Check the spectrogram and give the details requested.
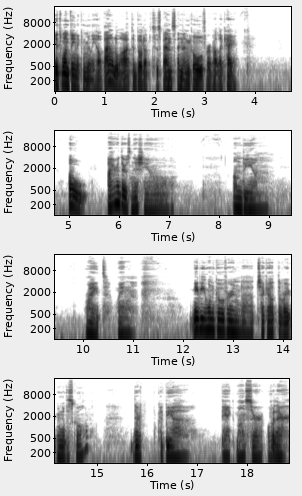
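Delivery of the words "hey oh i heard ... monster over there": lightly tossed-off, undramatic voice. A speaker demonstrates pauses for building suspense, lighter voice. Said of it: "a little bit lighter on my voice".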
